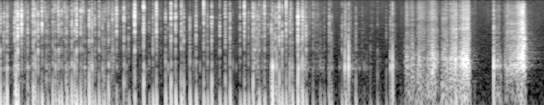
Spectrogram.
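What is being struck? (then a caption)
Cardboard tube. Long nails scratch quickly along an empty, hollow cardboard kitchen roll tube held horizontally. For the first four seconds there is a rapid, dense run of dry, hollow, low-heavy clicks and scratches. These thin out into separate scrapes and longer, brighter rubbing strokes toward the end.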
